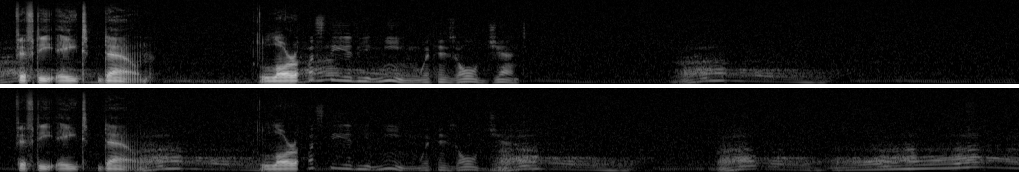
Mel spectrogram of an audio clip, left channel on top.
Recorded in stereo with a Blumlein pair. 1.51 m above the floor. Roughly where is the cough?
I don't hear a cough.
